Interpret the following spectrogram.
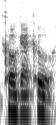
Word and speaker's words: Kogaku: No, that's how you pronounce it. Kogaku. I just put it into Google Translate. Oh, okay. There you go. Kogaku.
